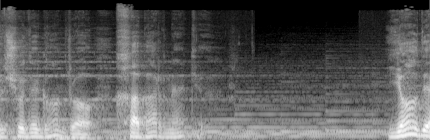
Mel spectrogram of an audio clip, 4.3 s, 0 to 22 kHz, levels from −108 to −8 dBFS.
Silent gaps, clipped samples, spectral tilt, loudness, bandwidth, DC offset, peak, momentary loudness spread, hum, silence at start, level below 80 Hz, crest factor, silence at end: none; under 0.1%; -7.5 dB/octave; -19 LUFS; 18 kHz; under 0.1%; 0 dBFS; 21 LU; none; 0 s; -38 dBFS; 20 dB; 0 s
